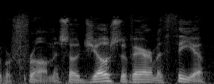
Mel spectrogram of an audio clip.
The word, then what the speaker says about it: Arimathea: Joseph of Arimathea. – And that's exactly right. – And that's exactly right. You said it right, and that's where he was from.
